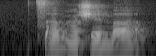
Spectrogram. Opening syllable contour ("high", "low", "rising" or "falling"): low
